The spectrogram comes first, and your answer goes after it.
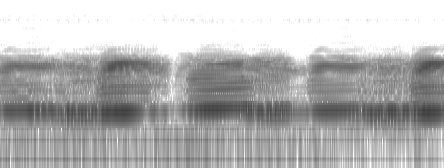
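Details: Banded bullfrog calls, a rich nasal bleating drone swelling and fading in roughly one-second pulses, with the notes running together into a continuous low, reedy hum.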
